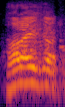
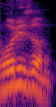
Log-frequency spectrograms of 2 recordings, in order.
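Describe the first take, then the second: First: The middle vowel sounds like 'eye'. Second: The middle vowel sounds like a short 'ee'. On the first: The speaker calls it right. "এখানে উচ্চারণ কি হবে? হরাইজন" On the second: The speaker calls it wrong. "আমরা শিখে আসছি হরিজন"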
